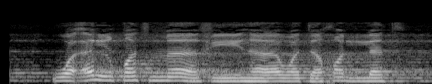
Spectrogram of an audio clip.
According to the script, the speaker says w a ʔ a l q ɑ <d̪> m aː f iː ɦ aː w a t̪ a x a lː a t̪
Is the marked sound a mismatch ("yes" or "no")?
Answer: yes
